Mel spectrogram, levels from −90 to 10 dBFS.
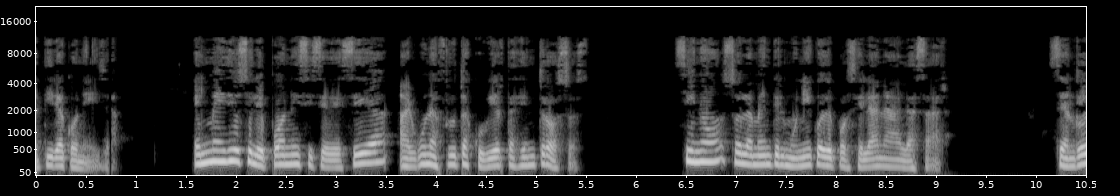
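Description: It's a speech clip with a rough, grainy texture throughout, with noise filling in between the pitch harmonics and a top band that sounds thin and a bit synthetic. That's low-delay AAC compression, likely AAC-ELD, whose short frames handle harmonics poorly, and the damage is plain enough to point to a low bitrate of around 32 kbps. There's also AAC frame loss with muting: dropouts at 0.71 to 0.76 s (40 ms), 4.07 to 4.10 s (20 ms) and 6.39 s (80 ms), where lost frames decode as silence and the sound fades out and back in.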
